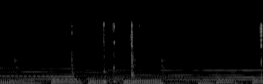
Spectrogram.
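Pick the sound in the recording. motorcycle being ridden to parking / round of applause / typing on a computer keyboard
typing on a computer keyboard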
